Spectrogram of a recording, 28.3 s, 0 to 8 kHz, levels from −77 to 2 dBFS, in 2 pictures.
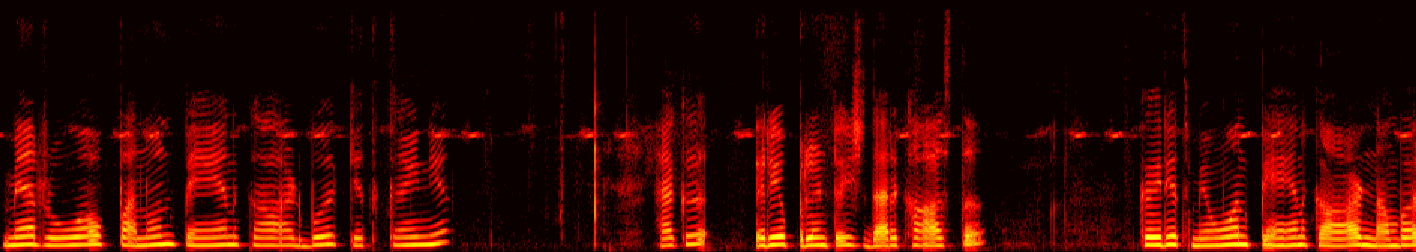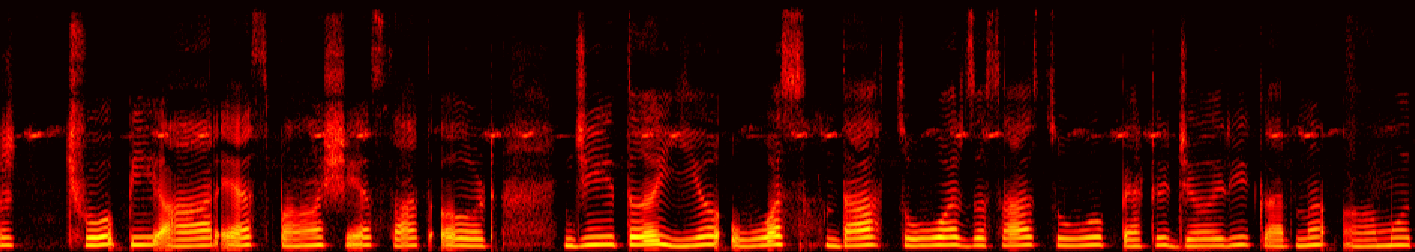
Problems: none marked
